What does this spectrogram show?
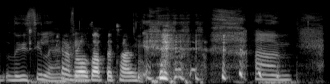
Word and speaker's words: Lampe: have a beautiful guest Lucy Lampe am I pronouncing that correctly it's very close this lampy lampy just Lucy lampy Lucy lampy rolls off the tongue um and I've been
